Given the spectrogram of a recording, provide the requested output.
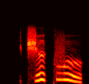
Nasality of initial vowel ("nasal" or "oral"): oral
